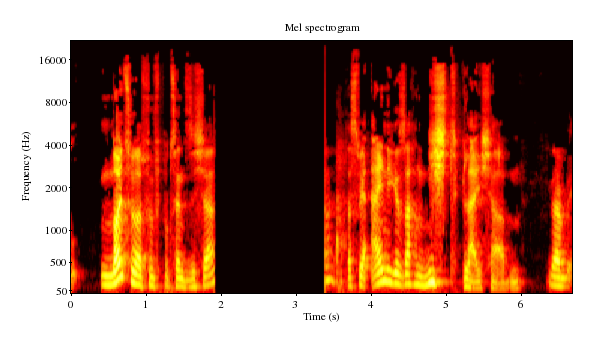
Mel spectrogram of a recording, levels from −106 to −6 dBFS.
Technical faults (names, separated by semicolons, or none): playback stall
